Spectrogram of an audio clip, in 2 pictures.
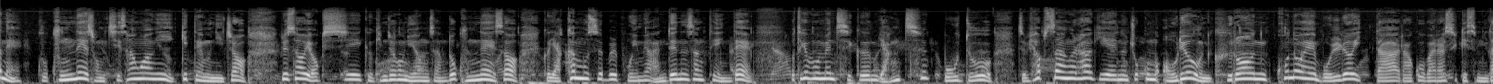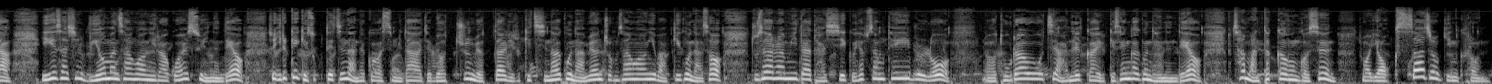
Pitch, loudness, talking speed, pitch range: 220 Hz, -16 LUFS, 385 characters per minute, 170-250 Hz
